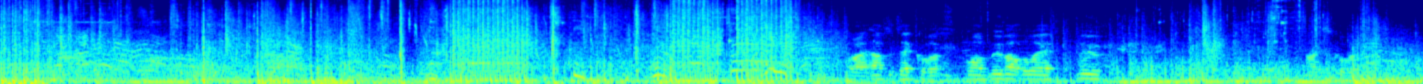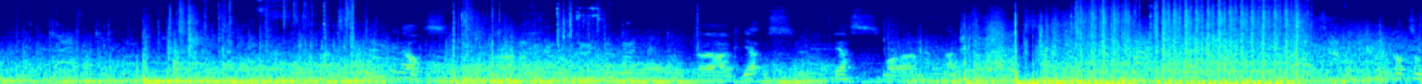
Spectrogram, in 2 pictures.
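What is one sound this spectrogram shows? Gunfire cracks in sharp bursts.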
